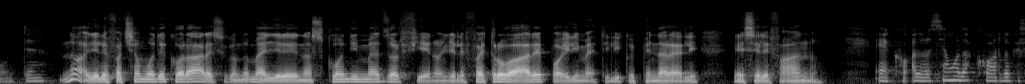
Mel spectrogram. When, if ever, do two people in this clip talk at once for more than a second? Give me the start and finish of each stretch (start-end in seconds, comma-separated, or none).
none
